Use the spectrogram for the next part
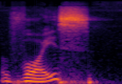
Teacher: The V is produced by placing the lower lip against the edge of the upper front teeth, as in F, but the breath expelled is voiced. So there should be vibration of the vocal cords. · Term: fricative V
